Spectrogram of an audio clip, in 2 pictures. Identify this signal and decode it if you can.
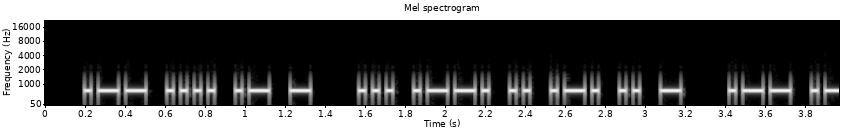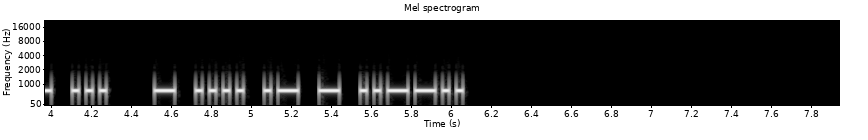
Morse code, heard as a keyed tone, about 34 wpm, 700 Hz. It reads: WHAT SPIRIT WAS THAT?
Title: Sentences from Top 1400 Words 35wpm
